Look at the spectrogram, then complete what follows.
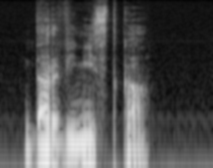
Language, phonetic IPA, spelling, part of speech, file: Polish, [ˌdarvʲĩˈɲistka], darwinistka, noun, Pl-darwinistka.ogg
